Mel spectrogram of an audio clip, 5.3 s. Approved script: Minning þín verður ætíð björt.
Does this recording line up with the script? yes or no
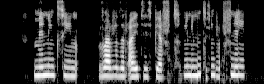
no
